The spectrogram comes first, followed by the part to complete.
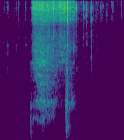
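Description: Metal spatula scraping across an electric griddle's cooking surface for about a second, followed by a few light clicks.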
